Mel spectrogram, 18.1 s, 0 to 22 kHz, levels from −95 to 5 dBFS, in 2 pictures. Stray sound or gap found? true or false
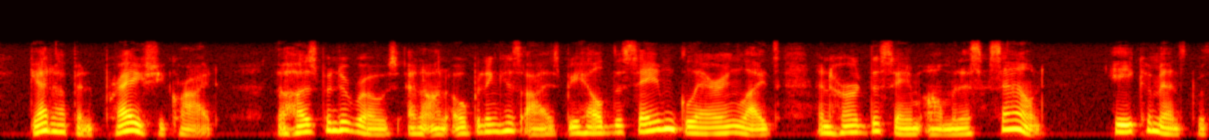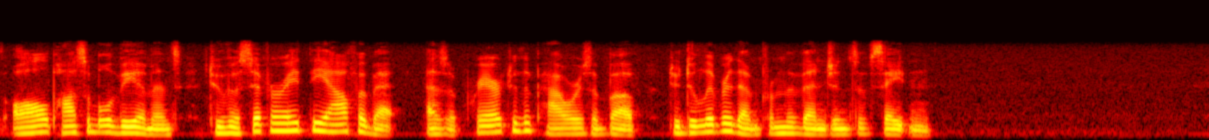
false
